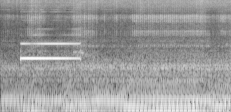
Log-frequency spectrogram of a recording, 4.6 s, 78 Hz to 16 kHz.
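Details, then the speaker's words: 2006 Dodge Magnum with months of stalling, after a 14-minute freeway drive, ESP light on, idling around 1500 rpm: low uneven lumpy idle, no response to throttle, rough running; owner suspects cam sensor, throttle body, coils, PCM or TCM, unconfirmed. "it sounds like crap there's running edges you can see about 1500 rpm"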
